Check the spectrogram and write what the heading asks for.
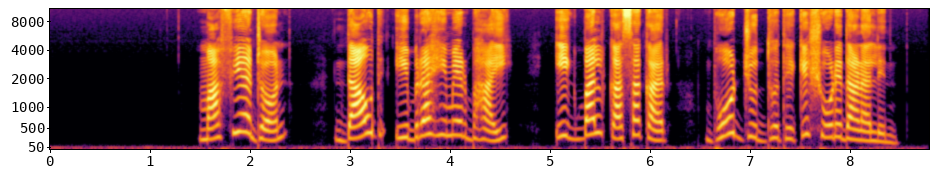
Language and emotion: Bengali, neutral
